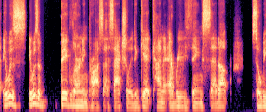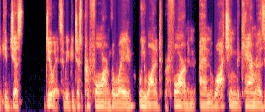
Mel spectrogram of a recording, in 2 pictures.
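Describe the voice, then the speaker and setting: Husky, lowish-voiced man. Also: fairly bright tone. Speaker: actor. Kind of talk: casual interview explanation.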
